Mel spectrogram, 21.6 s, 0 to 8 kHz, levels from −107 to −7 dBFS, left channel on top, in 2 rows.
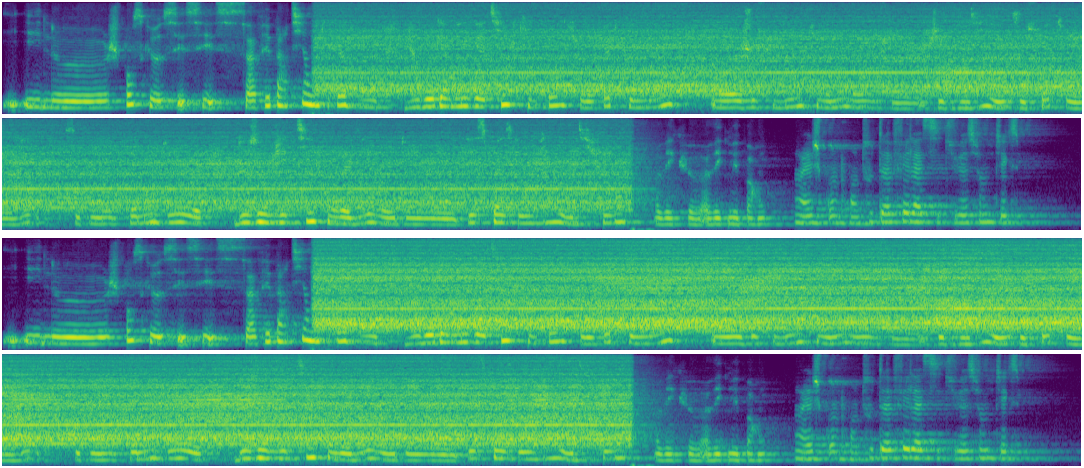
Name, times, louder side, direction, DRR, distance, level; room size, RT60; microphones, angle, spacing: voice 1, 0.0-17.0 17.3-18.4, left 1 dB, 40° left, 12 dB, 0.8 m, -24 dB
sound 1, 3.1-17.1, right 6 dB, 40° right, 0.5 m, -19 dB
voice 2, 18.7-21.0, right 1 dB, 25° left, 6 dB, 1.4 m, -29 dB
23.5 x 13.0 x 9.7 m, 1.5 s
head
